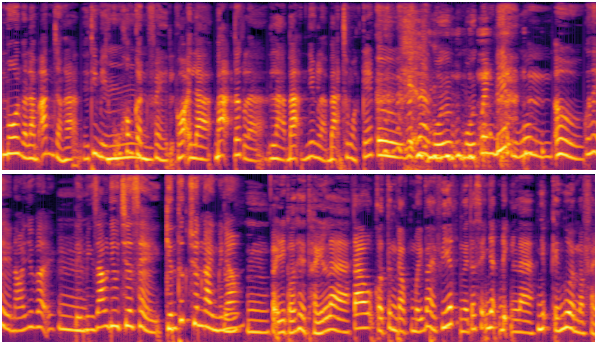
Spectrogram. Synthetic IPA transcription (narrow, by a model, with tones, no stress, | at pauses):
nmo˧nvaː˨˩laː˨˩mʔa˧nt͡ɕaː˧˩ŋha̰ː˧˨nt̪ə˨˦jt̪ʰi˨˩mï˨˩ŋ̟kʊ̰˧˥ŋ͡mxə˧wŋ͡mkə˨˩nfaː˧˩jɣɔ̰˧˨jlaː˨˩ɓa̰ː˧˨nt̪ɨ˦˥t̚laː˨˩laː˨˩ɓa̰ː˧˨nɲɨ˧ŋlaː˨˩ɓa̰ː˧˨nt͡ɕɔ˧wŋ͡mwaː˨˩kɛ˦˥p̚ʔɨː˨˩və̰˧˨laː˨˩mo˨˦jmo˨˦jkwɛ˧nɓi˦˥ət̚ɗʊ˨˦ŋ͡mʔɨː˨˩kɔ˨˦t̪ʰe˧˩nɔ˨˦jɲɨ˧və̰˧˨jʔɗe˧˩mï˨˩ŋ̟zaː˧wli˧wt͡ɕɨ˧əsɛ˧˩ki˨˦ənt̪ʰɨ˦˥k̚t͡ɕwi˧ənŋa˨˩jŋ̟vəː˨˦jɲa˧wʔɨ˨˩və̰˧˨jt̪ʰi˨˩kɔ˨˦t̪ʰe˧˩t̪ʰə˨˦jlaː˨˩t̪aː˧wkɔ˨˦t̪ɨ˨˩ŋɗa˨˩wk͡p̚məː˨˦jɓaː˨˩jvi˦˥ət̚ŋɨ˨˩əjt̪aː˧sɛ̰˧˥ɲə̰˧˨nɗḭ̈˧˨ŋ̟laː˨˩ɲɨ̰˧˥ŋkaː˨˦jŋɨ˨˩əjmaː˨˩faː˧˩j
